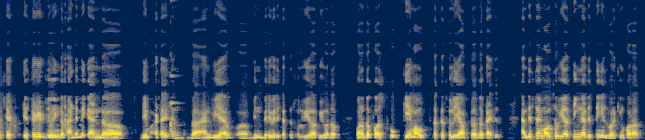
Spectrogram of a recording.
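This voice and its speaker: A man's voice: mid-range voice, rough recording. Indian-accented male bank executive, methodical. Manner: explanatory, methodical, point by point. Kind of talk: answering questions on an earnings conference call.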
